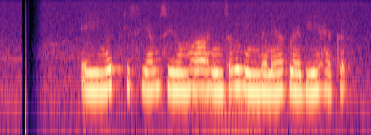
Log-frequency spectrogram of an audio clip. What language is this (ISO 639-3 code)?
sin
